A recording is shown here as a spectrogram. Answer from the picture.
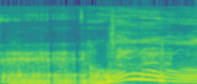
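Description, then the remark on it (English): A dog growls low and rough, the rumble rising into a strained, tonal snarl before holding steady, loud for about a second and a half. “Or no, but, you know, dog didn't like it.”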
